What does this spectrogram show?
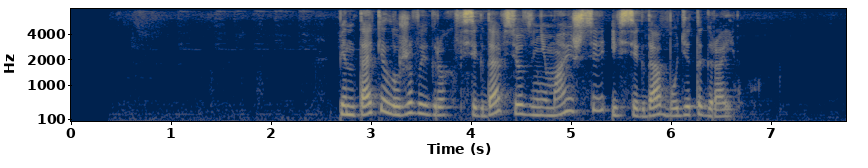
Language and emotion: Russian, neutral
